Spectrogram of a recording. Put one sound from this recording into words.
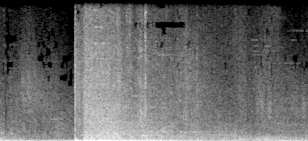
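A loud game explosion booms and rumbles away.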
